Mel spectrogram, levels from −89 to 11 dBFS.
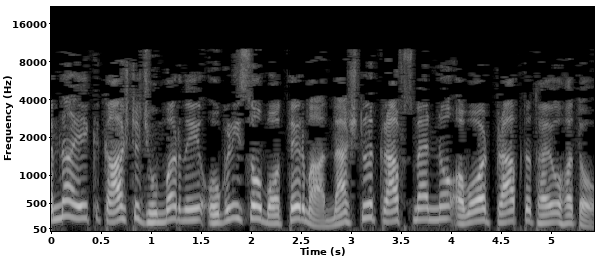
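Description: The speech carries plainly audible codec damage throughout, with a ringing, washy texture and nothing above 10.1 kHz, likely from WMA compression at a low bitrate near 32 kbps. Pre-echo precedes attacks at 0.36, 0.77, 3.05, 4.63 and 4.80 s, where block-spread quantisation noise adds a brief hiss of 38 to 54 ms, smearing each onset.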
